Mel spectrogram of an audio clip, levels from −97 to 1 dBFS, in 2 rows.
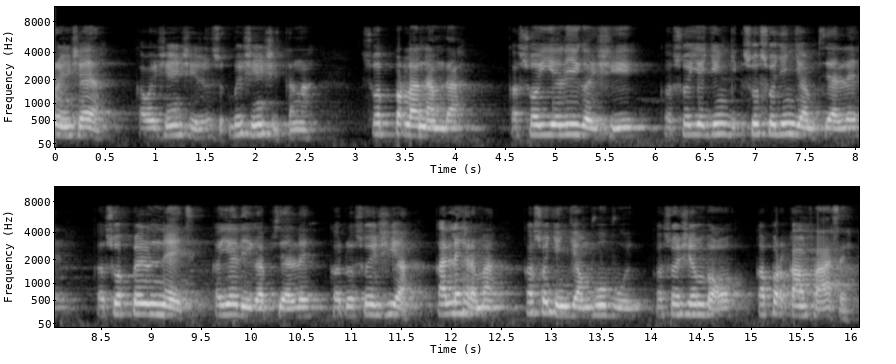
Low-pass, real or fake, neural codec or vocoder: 7.2 kHz; real; none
